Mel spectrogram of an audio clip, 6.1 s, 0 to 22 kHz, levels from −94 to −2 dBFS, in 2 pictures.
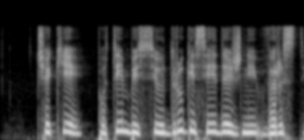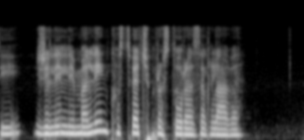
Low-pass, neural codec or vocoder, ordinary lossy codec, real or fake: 9.9 kHz; vocoder, 22.05 kHz, 80 mel bands, WaveNeXt; none; fake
